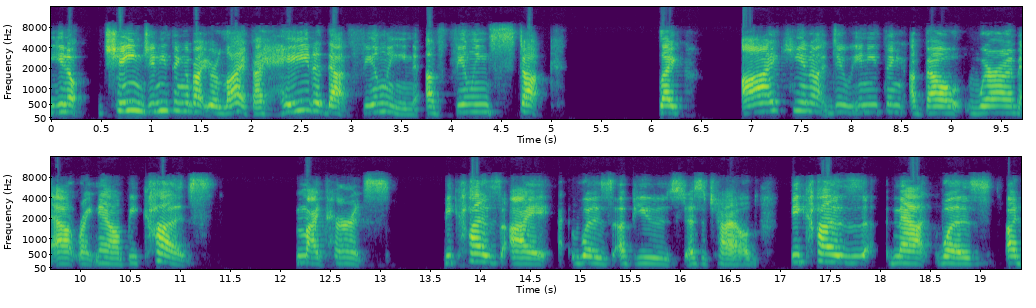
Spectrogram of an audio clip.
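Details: Adult speaker; normal speech.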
